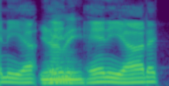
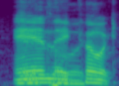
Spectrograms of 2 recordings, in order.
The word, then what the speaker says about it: anechoic: Anionic, how you say it? Anechoic.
